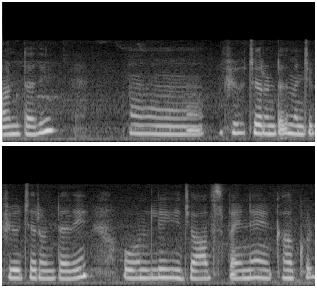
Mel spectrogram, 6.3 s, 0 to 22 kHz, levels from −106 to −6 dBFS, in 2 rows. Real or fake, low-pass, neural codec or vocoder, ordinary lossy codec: real; 7.2 kHz; none; none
